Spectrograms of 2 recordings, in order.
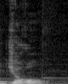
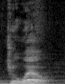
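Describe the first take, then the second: First: The name is said with an American pronunciation. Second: The name is said with a non-American pronunciation. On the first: This is how others usually say the name. The speaker calls it wrong. "Americans would say Joel" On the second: This is how the name's owner says it. The speaker calls it right. "the way I presented my name to him"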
